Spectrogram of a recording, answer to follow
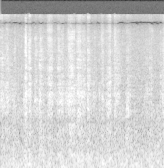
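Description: Faint rustling and small crackles of folded printer paper being pinched and creased between the fingers.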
